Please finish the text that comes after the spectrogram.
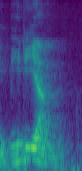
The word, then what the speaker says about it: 미리암: 맨 노려 와 비슷합니다 이렇게 미리암 이 미리암이 바로 마리아의 히브리 식 발음입니다 그러니까 미리암과 마리아가 같은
